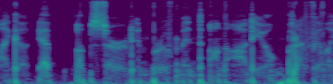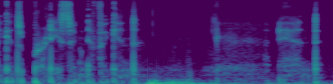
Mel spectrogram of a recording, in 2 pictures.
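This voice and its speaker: A young adult whispering a casual, unscripted ASMR ramble, softly and without voice, into a close microphone. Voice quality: unvoiced whisper. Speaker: ASMR video creator. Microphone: close Blue Yeti USB microphone.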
